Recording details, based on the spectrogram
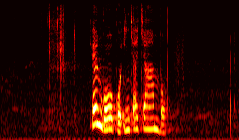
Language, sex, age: Xhosa, female, 26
